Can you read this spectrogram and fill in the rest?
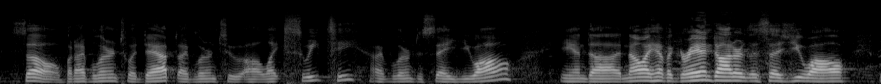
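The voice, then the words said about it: Northern US Michigan accent. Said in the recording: “my northern accent, I am from Michigan”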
